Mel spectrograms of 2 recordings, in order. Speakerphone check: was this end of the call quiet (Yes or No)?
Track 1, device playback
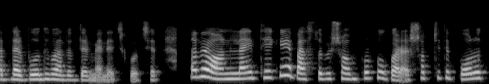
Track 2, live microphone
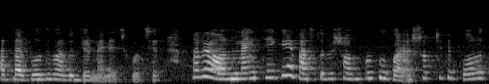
Yes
